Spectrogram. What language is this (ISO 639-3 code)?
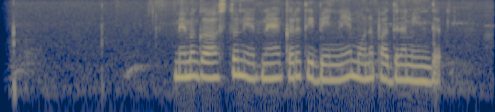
sin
